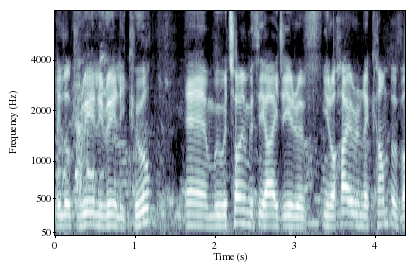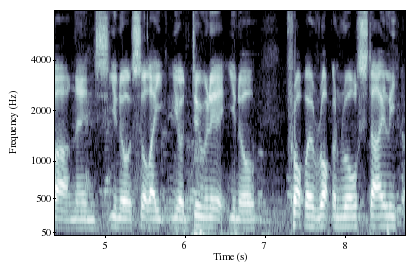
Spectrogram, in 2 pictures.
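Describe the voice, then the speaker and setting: Music plays in the background as a man with a Cumbrian accent talks at a fairly quick pace, his pitch fairly high with ordinary pitch variation. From Cumbria, northern England. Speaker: rock band musician. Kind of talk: casual interview. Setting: music festival. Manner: hesitant, many fillers.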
